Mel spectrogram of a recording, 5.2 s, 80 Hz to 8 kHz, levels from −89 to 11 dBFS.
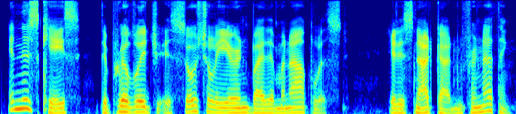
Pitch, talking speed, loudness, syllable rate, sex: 125 Hz, 200 wpm, -20 LUFS, 6.3 syllables/s, male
